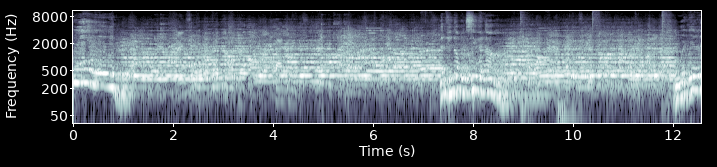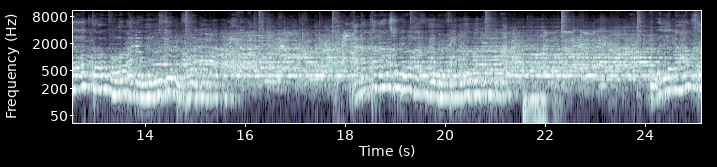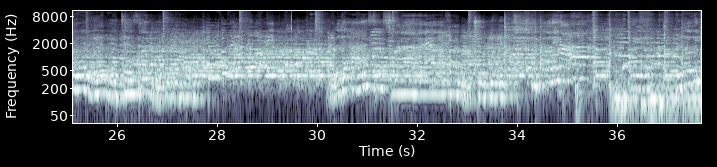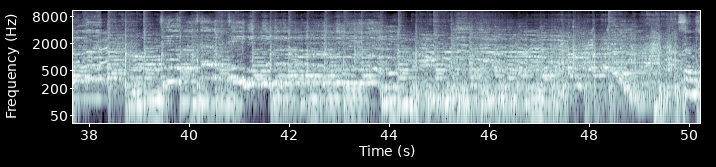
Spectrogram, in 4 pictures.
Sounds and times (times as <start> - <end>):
Male singing: 0.0 - 1.1, 12.0 - 15.8, 18.0 - 21.8, 24.1 - 27.7, 30.2 - 44.9, 49.7 - 50.2
Music: 0.0 - 50.2.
